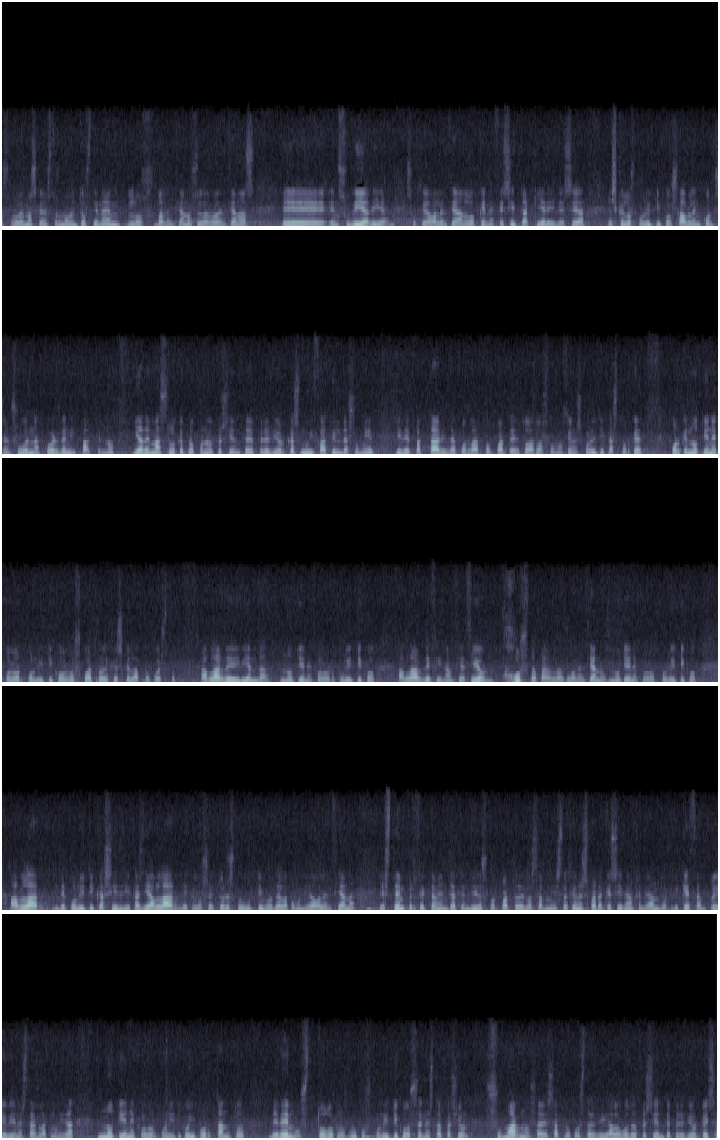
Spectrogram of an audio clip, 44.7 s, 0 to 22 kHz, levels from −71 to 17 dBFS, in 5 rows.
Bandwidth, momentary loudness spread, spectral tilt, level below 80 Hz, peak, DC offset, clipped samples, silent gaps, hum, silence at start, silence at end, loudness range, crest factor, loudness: 12 kHz; 9 LU; -6.5 dB/octave; -38 dBFS; 0 dBFS; under 0.1%; under 0.1%; none; none; 0 s; 0 s; 3 LU; 22 dB; -22 LUFS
